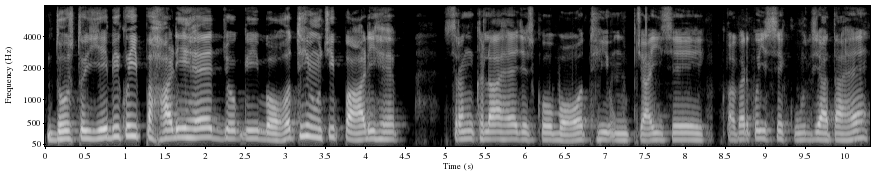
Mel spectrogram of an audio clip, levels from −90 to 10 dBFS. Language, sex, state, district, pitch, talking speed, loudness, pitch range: Hindi, male, Uttar Pradesh, Budaun, 155 Hz, 155 wpm, -18 LUFS, 145-175 Hz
